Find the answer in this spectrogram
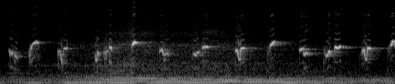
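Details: Yellow-vented bulbul, a male, singing its long nonstop song, meant as a master recording to prompt other bulbuls to sing: quick slurred chirps, some rising and some falling, in loose uneven bursts over a quiet background.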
